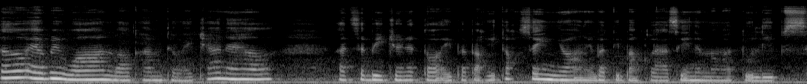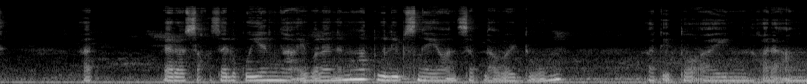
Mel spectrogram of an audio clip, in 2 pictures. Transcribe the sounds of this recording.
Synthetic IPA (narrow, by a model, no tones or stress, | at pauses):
soʔɛviwɐnwɛlkʰɐ̃mt̪umajt͡ʃanɛl | ʔɐt̪̚sɐbid̪onɐt̪o̞ʔɐ̰jpɐpɐkiːt̪ɐko̥sɐʔɪɲjo̞ʔɐŋɪbɐt̪ʔɪbɐŋklaːsɪnɐmɐŋat̪ṵːlips | ʔɐt̪̚ | pɛːɾo̞sɐkɐsɐlʊkuːjɐnŋaʔɐ̰jwɐlanɐŋmɐŋat̪uːlipsŋɐjo̞nsɐfla̰wɛɹd̪um | ʔɐt̪ʔɪt̪o̞ʔɐjnɐkɐɾɐ̰ʔa̰ŋ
